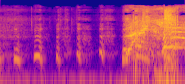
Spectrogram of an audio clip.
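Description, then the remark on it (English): A few short, rhythmic breathy vocal bursts build up before a loud sneeze explodes and trails off with a rough, airy hiss. “I'm sneezing, that idea was so good.”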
